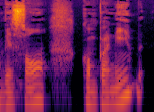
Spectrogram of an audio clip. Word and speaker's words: Vincent Kompany: eigentlich heißt er ja Vincent Kompany, also etwas französischer ausgesprochen, wie das damals war, als er zum HSV gekommen ist.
